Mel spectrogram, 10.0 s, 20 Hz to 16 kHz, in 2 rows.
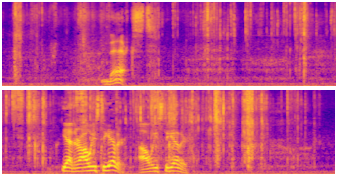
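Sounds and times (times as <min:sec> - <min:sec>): foil wrapper crinkling: 0:02.1 - 0:09.8.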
